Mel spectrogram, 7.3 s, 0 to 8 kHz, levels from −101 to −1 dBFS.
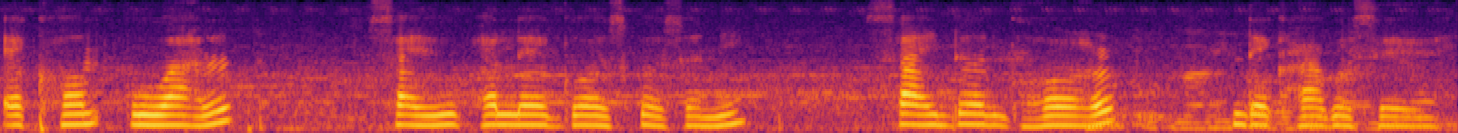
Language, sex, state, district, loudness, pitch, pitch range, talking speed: Assamese, female, Assam, Sonitpur, -18 LUFS, 205 Hz, 190-215 Hz, 75 wpm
